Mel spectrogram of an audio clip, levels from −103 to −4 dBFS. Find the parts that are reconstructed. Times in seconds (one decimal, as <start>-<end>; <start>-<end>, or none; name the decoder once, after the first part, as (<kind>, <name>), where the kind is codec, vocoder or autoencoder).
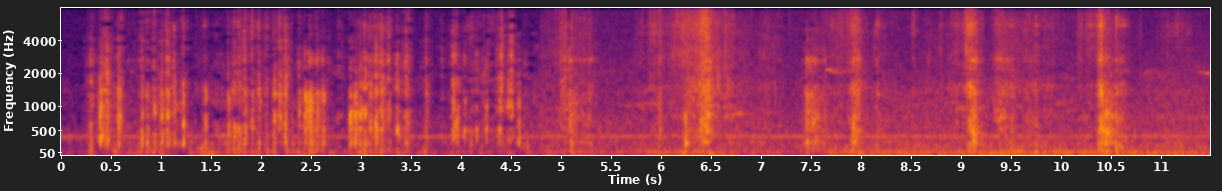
5.9-6.6 (vocoder, Vocos); 9.7-10.7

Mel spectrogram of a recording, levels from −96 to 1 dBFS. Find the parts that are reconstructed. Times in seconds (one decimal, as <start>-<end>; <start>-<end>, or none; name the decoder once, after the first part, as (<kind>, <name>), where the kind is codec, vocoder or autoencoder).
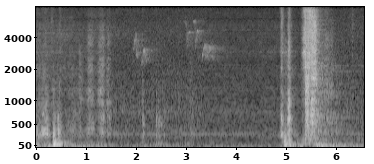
0.0-1.4 (vocoder, WaveNeXt); 3.4-5.6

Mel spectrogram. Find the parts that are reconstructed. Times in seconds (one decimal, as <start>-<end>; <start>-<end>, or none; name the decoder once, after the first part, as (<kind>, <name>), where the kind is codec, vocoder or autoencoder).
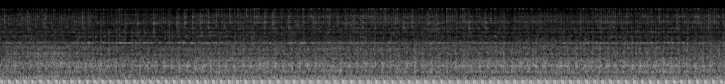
none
